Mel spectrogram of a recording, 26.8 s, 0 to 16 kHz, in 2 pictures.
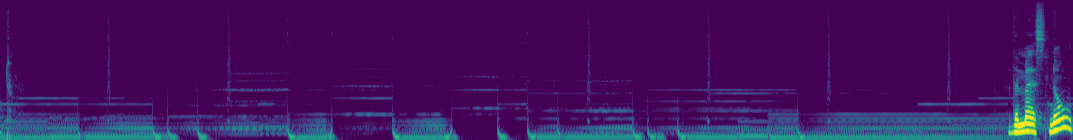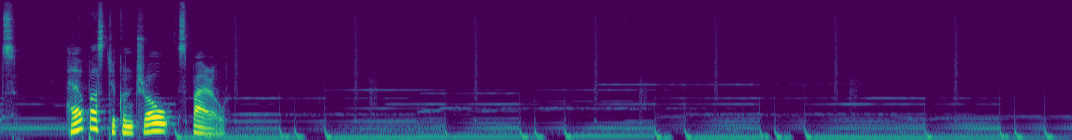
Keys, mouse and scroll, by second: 1.4 middle click, 2.0-2.6 scroll down 9, 2.6 middle click, 4.0-5.8 drag, 5.9-7.1 middle drag, 7.3-8.1 scroll up 5, 8.5 middle click, 9.3-10.1 scroll down 1, 10.1-12.0 drag, 12.9 middle click, 14.4-16.1 scroll up 6, 16.1-17.8 drag, 18.5-20.3 drag, 20.6-21.7 drag, 22.3-25.3 drag, 25.3-26.8 middle drag.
